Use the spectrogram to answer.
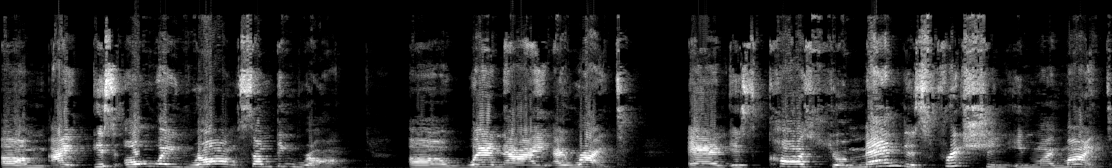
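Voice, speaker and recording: A woman with a Vietnamese accent speaks very slowly in a raised, projected voice, high-pitched with a bright, sharp tone and lively intonation. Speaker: astrology vlogger. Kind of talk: casual monologue vlog.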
